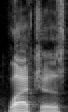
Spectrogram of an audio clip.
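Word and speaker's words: laches: That's L-A-C-H-E-S. You say it like it has a T in it. Latches. Doctrine of Latches.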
